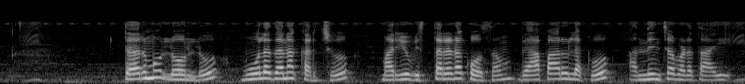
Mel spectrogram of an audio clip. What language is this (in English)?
Telugu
